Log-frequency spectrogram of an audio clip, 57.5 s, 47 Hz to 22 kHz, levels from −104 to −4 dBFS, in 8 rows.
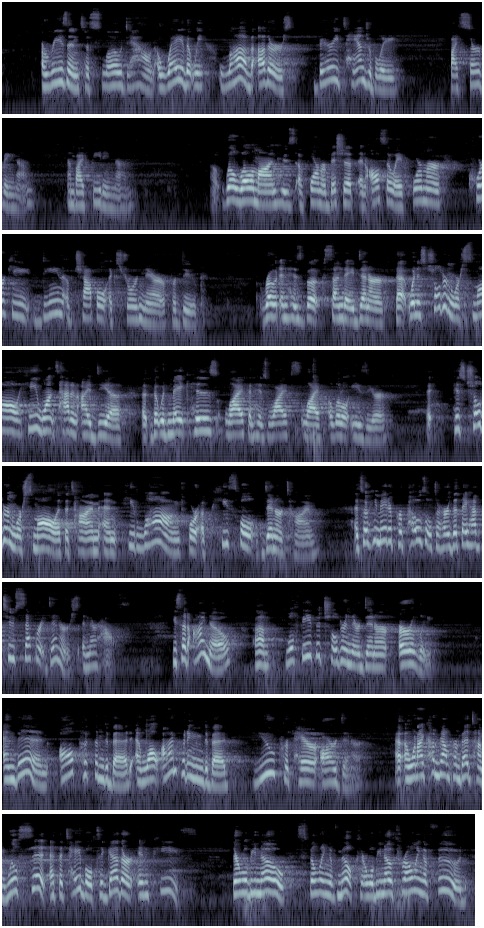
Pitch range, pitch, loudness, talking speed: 200-285 Hz, 235 Hz, -36 LUFS, 165 wpm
